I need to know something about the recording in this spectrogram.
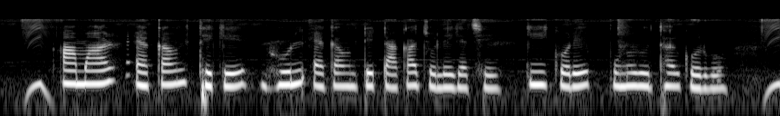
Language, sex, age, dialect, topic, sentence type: Bengali, female, 18-24, Rajbangshi, banking, question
